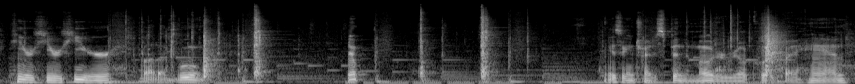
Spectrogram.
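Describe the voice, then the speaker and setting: A man narrating a hands-on repair vlog casually from his garage, with a jokey, sarcastic manner and a habit of talking to objects. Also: sits low. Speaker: host of a hobby repair video. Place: home garage.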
